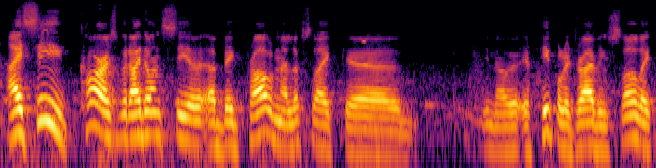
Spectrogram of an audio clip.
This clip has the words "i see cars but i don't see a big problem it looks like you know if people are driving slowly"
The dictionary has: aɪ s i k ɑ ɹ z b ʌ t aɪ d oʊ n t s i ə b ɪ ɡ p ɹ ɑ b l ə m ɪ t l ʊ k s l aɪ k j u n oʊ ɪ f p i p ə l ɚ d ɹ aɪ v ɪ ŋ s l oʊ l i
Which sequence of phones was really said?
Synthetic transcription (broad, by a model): aɪ s i k ɑ ɹ z b ʌ t aɪ d oʊ n t s i ə b ɪ ɡ p ɹ ɑ b l ə m ɪ t l ʊ k s l aɪ k j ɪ n oʊ ɪ f p i p l ɚ d ɹ aɪ v ɪ ŋ s l oʊ l i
